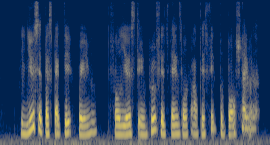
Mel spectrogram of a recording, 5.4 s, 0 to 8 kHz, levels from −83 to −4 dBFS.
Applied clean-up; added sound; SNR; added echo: neural diffusion model UNIVERSE++.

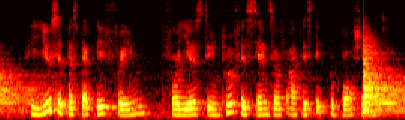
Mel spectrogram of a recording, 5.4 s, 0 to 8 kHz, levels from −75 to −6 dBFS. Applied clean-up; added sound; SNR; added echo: none; Drum; 5 dB; none.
